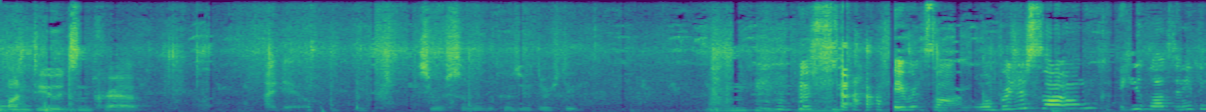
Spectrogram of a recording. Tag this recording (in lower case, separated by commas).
outside, urban or man-made, speech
